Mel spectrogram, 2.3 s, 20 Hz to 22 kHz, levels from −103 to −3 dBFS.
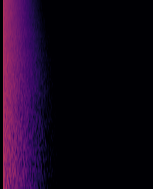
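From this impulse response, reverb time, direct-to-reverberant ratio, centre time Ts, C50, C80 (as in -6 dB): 1.0 s, -1.5 dB, 45 ms, 3.5 dB, 5.5 dB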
